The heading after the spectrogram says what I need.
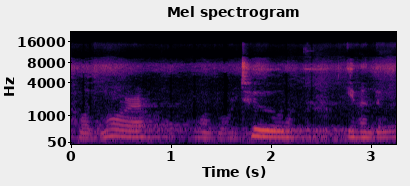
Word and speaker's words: Holodomor: How do you guys pronounce Holodomor? Holodomor.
